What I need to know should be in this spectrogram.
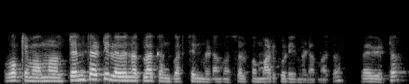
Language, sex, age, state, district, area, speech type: Kannada, male, 60+, Karnataka, Kolar, rural, conversation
